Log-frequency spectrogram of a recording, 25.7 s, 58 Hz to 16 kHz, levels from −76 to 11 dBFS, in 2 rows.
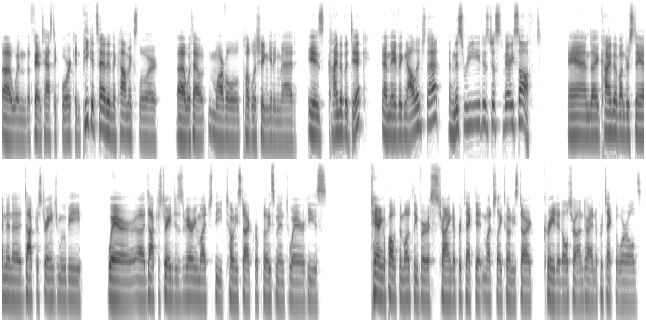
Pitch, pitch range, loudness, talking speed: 130 Hz, 120-140 Hz, -23 LUFS, 180 wpm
